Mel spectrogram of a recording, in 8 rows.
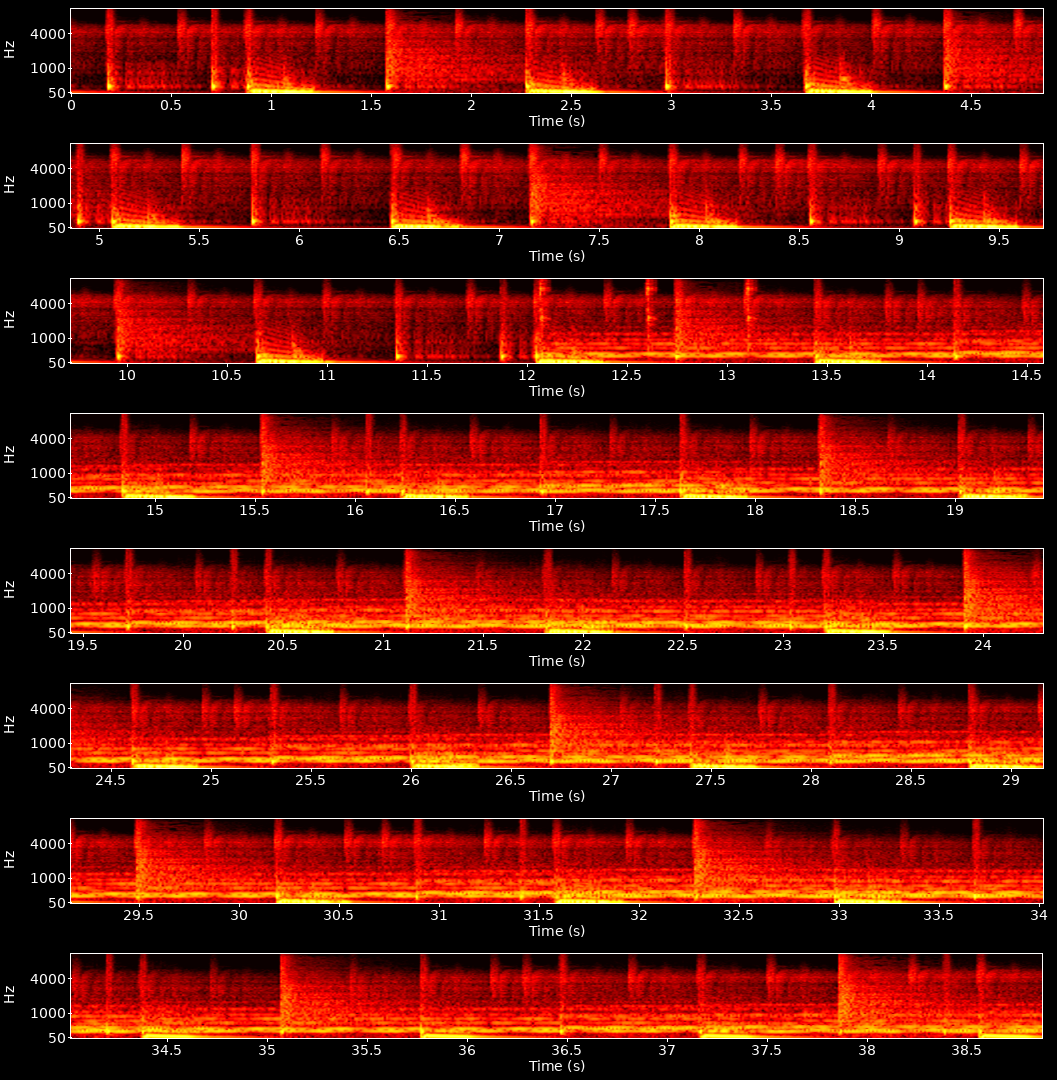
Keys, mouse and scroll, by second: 5.9-9.2 drag, 11.5 Tab, 12.2-13.8 middle drag, 13.9 middle click, 17.6-20.9 drag, 24.6-28.1 drag, 28.9 KP_3, 29.7-33.0 middle drag, 32.2 Tab, 34.1 ctrl+r.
